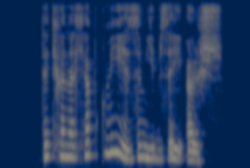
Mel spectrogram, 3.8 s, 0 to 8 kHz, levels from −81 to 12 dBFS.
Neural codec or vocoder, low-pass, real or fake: none; 7.2 kHz; real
